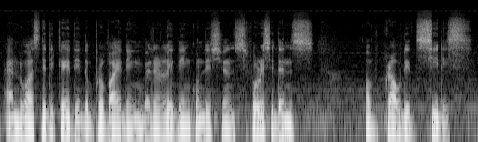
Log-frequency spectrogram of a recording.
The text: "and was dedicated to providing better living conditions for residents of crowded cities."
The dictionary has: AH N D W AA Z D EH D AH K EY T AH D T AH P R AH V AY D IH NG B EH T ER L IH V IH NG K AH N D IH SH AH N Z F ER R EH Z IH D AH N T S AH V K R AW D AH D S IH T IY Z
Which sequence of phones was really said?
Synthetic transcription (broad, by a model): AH N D W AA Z D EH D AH K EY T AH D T P R AH V AY D IH NG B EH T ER L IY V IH NG K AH N D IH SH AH N S F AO R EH S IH D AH N S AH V K R AW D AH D S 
